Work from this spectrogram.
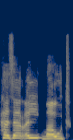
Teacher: हज़रल मौत, है रल, रा को मोटा पढ़ेंगे इसके जबर की वजह से। हजर अल माउथ, माउथ, इसको मौत नहीं, उर्दू की तरह नहीं, माउथ, माउ।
